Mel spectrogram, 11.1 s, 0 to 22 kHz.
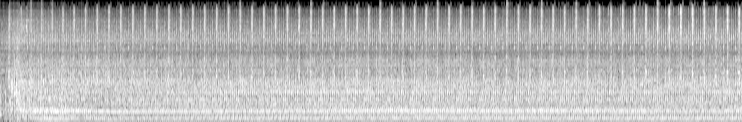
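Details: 302,000-mile Mercedes W211 E320 CDI diesel (OM648), fired up: engine catches then settles into fast sharp ticking over diesel clatter, steady at idle; tick worth checking, cause not confirmed.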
